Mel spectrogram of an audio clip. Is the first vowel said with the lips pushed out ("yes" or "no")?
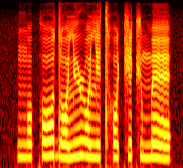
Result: yes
